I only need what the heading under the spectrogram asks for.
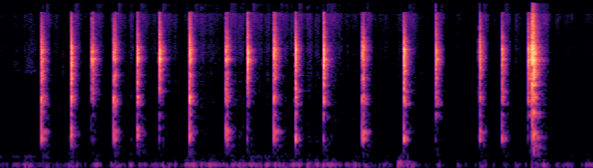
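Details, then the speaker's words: Refrigerator that failed to cool, defrost timer turned with a screwdriver: light quick ratcheting ticks ending in one sharper click as the contacts close to power the defrost heaters; normal operation, timer good. "when this thing hits defrost mode a set of context will close that allow the defrost heaters to work I want you to listen this is normal operation clicking or more operation clicking"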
